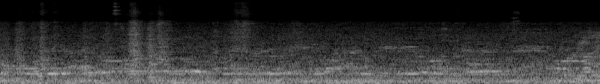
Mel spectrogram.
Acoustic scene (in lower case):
restaurant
